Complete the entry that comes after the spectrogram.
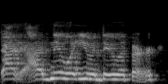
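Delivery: ordinary talk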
